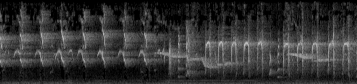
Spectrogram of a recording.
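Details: Long-tailed shrike in full, active song: a run of repeated buzzy, wavering high notes gives way to quick series of sharp, whistled upslurred notes, all high-pitched and clear over a quiet background.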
